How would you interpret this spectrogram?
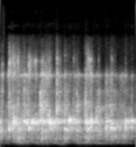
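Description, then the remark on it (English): A crowd claps steadily as Illinois Governor Pritzker signs criminal justice reform into law: many hands blending into a dense, continuous patter of applause that holds at an even, fairly loud level for a couple of seconds. “Clap for that.”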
